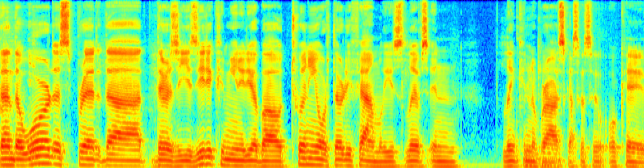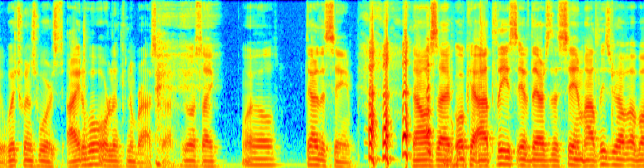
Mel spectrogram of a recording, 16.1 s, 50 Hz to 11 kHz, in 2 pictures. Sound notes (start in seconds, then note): 12.6 laughter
